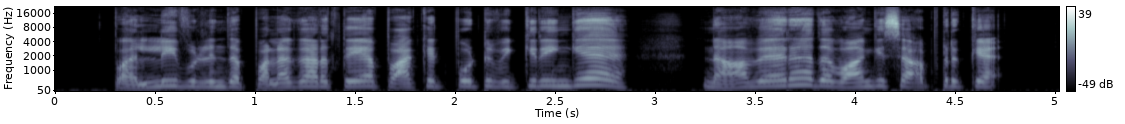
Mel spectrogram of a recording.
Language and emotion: Tamil, disgusted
